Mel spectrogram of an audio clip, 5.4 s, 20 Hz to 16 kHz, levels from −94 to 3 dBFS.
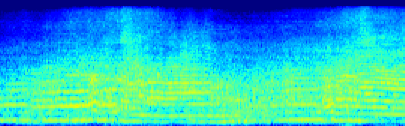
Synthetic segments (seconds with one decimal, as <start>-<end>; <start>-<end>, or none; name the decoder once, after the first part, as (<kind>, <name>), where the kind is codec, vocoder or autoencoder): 0.0-5.4 (codec, SNAC)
